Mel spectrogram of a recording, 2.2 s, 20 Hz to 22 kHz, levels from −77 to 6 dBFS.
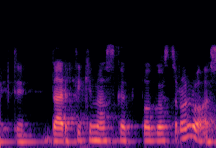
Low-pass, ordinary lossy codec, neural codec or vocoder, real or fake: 7.2 kHz; MP3, 48 kbps; codec, 16 kHz, 8 kbps, FunCodec, trained on Chinese and English, 25 frames a second; fake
